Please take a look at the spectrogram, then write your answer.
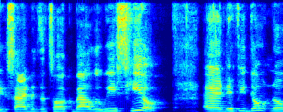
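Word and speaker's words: Gil: to talk about Luis Heel. And if you don't know Luis Heel, that last name, if you're not watching on uh YouTube, is spelled G I L but is pronounced Heel.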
